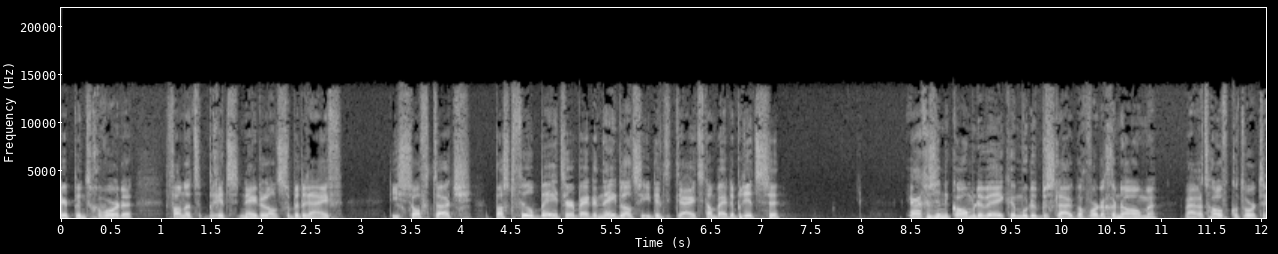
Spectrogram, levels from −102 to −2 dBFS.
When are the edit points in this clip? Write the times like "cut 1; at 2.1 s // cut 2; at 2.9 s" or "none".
none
